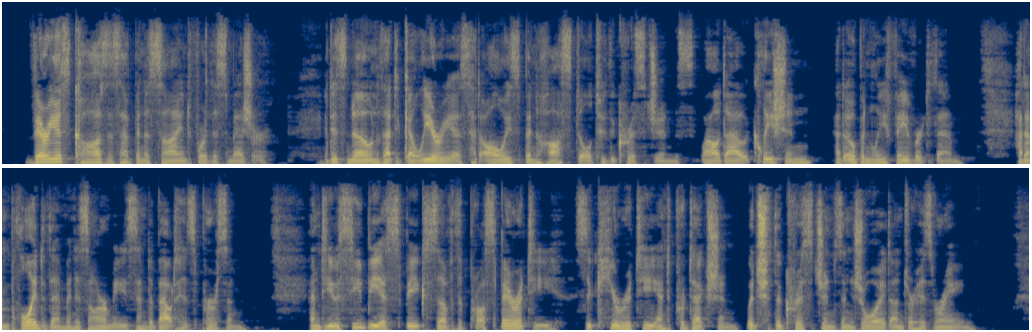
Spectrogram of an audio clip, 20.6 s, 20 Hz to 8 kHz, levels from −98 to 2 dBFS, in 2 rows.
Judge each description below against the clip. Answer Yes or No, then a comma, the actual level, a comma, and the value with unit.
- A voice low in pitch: Yes, low, 115 Hz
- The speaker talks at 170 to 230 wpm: No, average, 150 wpm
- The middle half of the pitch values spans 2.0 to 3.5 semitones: Yes, average, 3.0 semitones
